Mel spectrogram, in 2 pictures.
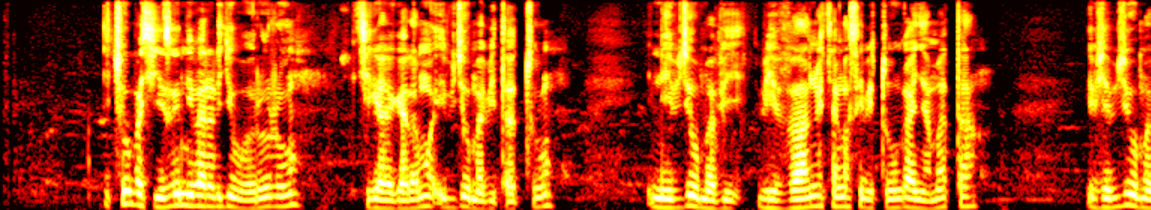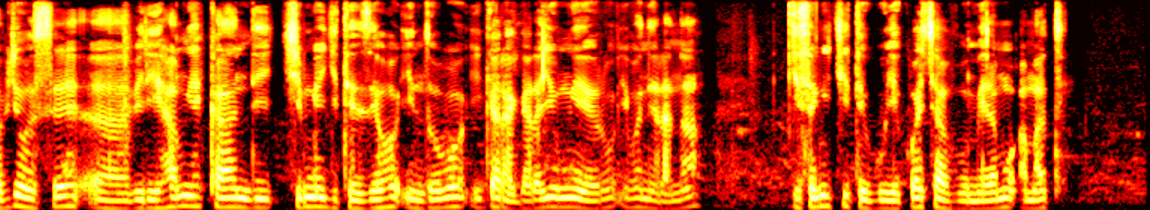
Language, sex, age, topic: Kinyarwanda, male, 25-35, finance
